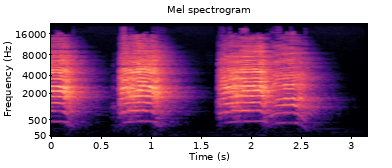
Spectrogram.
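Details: Macaws at dinner feeding time give three harsh, raucous squawks, each about half a second to a second long, loud and grating with a broad, buzzy tone.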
